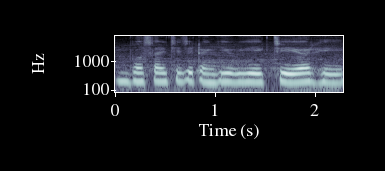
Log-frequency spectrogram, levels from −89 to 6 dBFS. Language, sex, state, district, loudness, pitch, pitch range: Hindi, female, Bihar, Gaya, -14 LUFS, 200 Hz, 195-205 Hz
